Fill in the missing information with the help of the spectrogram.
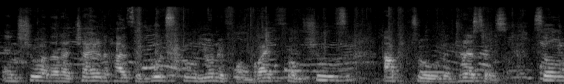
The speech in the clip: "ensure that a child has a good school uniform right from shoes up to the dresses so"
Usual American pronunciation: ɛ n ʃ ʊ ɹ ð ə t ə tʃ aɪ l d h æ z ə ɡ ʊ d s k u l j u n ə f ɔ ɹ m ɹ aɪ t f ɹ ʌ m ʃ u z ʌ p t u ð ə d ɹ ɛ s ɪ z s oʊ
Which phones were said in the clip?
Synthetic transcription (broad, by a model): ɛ n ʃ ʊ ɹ ð ə t ə tʃ aɪ l d h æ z ə ɡ ʊ d s k u l j u n ə f ɔ ɹ m ɹ aɪ t f ɹ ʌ m ʃ u z ʌ p t u ð ə d ɹ ɛ s ɪ z s oʊ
